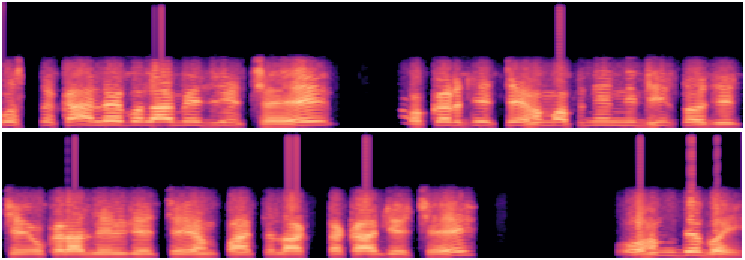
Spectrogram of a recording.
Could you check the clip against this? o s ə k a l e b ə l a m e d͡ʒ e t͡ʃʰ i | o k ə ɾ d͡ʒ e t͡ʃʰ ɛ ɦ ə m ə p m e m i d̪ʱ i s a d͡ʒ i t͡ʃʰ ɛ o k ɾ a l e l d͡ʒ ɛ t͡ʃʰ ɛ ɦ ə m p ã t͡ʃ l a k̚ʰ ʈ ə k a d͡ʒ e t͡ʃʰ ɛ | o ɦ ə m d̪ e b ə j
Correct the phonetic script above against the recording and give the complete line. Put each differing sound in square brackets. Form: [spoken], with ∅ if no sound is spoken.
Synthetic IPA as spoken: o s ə k a l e b ə l a m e d͡ʒ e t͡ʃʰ [ɛ] | o k ə ɾ d͡ʒ e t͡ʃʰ ɛ ɦ ə m ə p [n] e [n] i d̪ʱ i s [ə] d͡ʒ [e] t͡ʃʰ ɛ o k ɾ a l e l d͡ʒ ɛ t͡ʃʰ ɛ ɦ ə m p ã t͡ʃ l a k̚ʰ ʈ ə k a d͡ʒ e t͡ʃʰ ɛ | o ɦ ə m d̪ e b ə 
